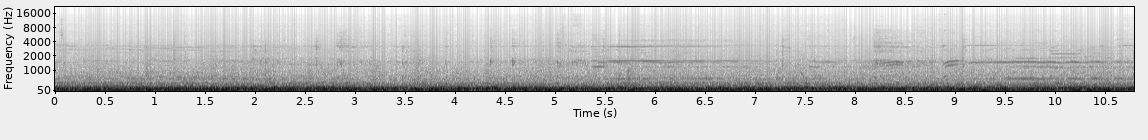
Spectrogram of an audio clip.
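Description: Steady low rumble of a moving taxi, engine and road noise heard from inside the cabin, with faint music playing in the background.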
